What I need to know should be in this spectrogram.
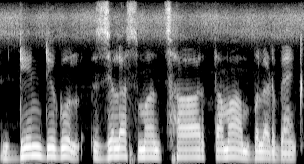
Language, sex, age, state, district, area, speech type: Kashmiri, male, 30-45, Jammu and Kashmir, Budgam, rural, read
